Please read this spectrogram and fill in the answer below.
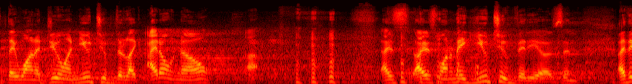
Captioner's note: laughs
